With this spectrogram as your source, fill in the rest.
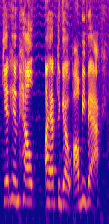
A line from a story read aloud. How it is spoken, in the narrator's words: As Athena's beginning her chase, she yells to Zadal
